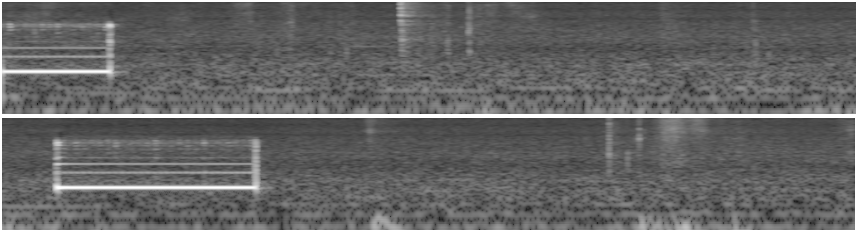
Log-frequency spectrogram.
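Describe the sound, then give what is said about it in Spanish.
A telephone busy signal after a dropped call: steady electronic tone bursts, one at the start and another a few seconds later, each about a second long, over a faint noisy line hiss. “aquí tuvimos una una pequeña falla telefónica.”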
